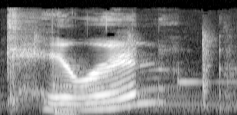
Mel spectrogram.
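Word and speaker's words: Charon: things around the pond maybe it is pronounced like Karen Google says Karen okay this is Karen's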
